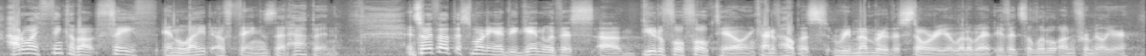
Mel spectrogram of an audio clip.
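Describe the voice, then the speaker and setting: A middle-aged man preaching a sermon in a church, retelling a folktale in a relaxed, conversational way and asking the congregation questions. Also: mid-range voice. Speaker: pastor. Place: church sanctuary.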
